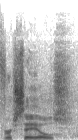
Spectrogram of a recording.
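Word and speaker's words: Versailles: to do it you might be familiar with versales oh yeah versales you know what the dumbest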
